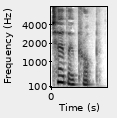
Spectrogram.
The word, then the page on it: turboprop: British English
